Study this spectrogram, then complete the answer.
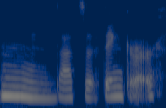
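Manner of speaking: spoken softly. Answering a character's question out of character: said quietly. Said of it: "Raise your volume".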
